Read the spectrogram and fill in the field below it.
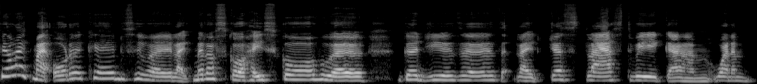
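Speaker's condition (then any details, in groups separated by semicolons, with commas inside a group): Hearing loss; lifelong hearing loss since childhood, hearing aid and cochlear implant; currently uses hearing aid and cochlear implant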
